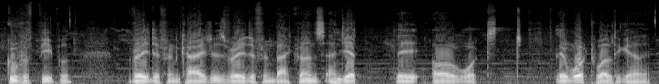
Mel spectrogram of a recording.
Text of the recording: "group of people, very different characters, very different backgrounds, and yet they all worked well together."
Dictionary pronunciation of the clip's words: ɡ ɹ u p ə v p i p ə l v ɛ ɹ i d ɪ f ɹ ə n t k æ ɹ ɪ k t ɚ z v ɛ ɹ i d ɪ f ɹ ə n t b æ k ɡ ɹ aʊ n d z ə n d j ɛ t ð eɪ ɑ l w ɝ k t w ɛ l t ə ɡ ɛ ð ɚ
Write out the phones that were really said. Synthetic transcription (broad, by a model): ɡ ɹ u p ə v p i p ə l v ɛ ɹ i d ɪ f ɹ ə n k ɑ ɪ t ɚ z v ɛ ɹ i d ɪ f ɹ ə n b æ k ɡ ɹ aʊ n d z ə n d j ɛ t ð eɪ ɑ l w ɝ k t w ɛ l t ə ɡ ɛ ð ɚ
